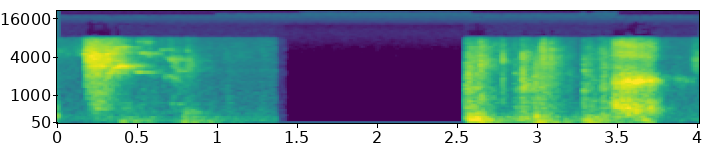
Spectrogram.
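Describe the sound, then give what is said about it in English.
A creaky door groans open with a drawn-out squeal, falls silent for about a second, then creaks again in two strained, wavering bursts, fairly loud with no one talking. “Creaky door.”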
